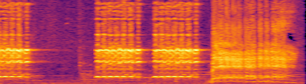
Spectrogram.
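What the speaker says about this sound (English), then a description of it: "What noise does the sheep make?" A sheep bleats in an animated farm-animal learning setting, several repeated wavering calls with short gaps, loud and close, ending in a longer, more strained bleat.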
